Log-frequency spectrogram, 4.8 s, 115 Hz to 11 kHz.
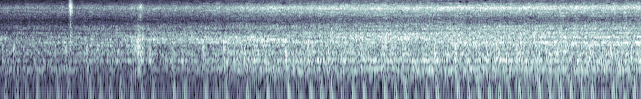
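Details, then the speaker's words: Honda Vario 125 at 5,125 km after five months of gentle riding (60–80 km/h): a steady, even putter at idle with regular low pulses and no knocks, ticks or rattles. The engine still sounds like new. "ini untuk suara mesinnya Saya rasa ini masih aman-aman aja ya"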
